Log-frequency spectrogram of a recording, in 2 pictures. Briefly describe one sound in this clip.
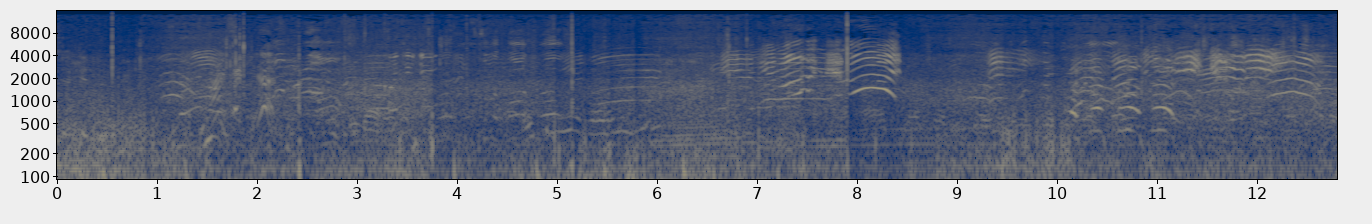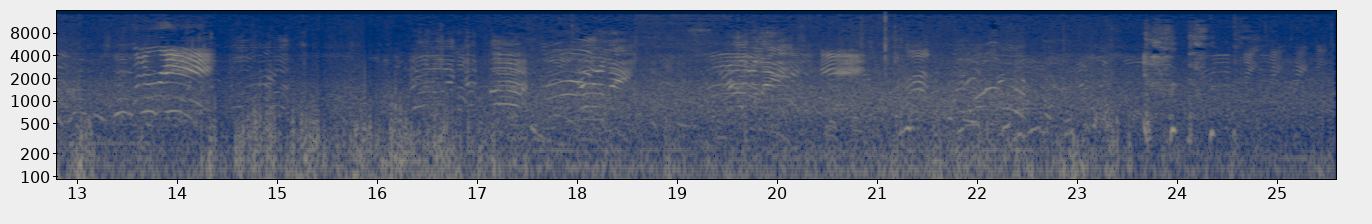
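Young girls shout and call out to each other outdoors.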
